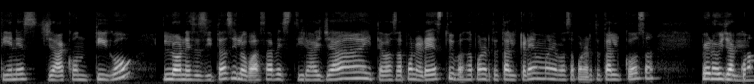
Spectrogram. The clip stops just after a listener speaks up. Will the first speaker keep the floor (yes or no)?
yes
